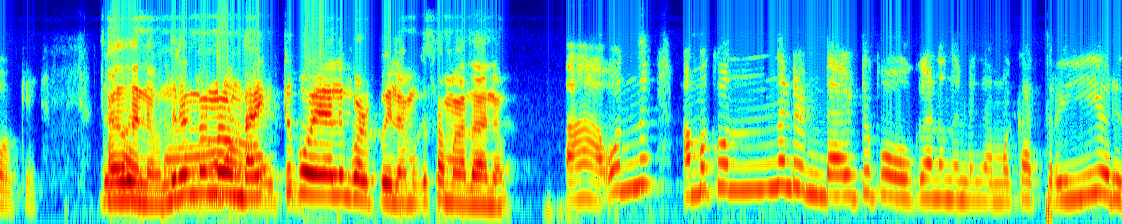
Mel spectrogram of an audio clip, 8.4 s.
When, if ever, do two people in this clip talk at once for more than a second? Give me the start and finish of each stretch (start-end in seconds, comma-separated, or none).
0.8-2.2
